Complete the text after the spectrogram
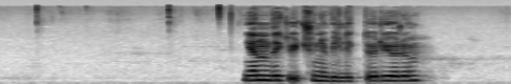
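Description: Knitting needles click softly.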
